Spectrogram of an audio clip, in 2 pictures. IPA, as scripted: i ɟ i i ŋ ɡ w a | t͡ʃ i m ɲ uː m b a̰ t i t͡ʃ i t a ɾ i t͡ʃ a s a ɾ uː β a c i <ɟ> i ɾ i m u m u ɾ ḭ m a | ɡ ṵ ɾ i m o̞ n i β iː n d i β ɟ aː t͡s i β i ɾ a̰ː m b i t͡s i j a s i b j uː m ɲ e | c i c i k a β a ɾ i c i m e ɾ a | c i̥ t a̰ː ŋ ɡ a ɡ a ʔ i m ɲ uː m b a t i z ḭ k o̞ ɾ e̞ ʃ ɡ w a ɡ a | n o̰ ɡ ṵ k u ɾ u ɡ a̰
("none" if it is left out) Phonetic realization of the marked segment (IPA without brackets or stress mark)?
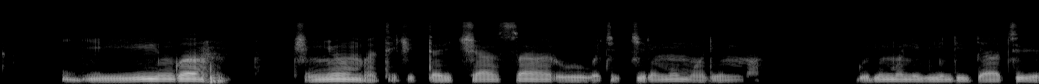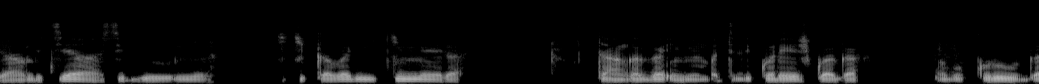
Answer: c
